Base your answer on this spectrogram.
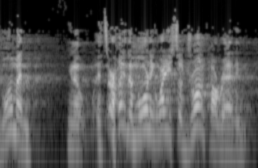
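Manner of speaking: high, quick, shaming reproachful tone. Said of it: "he sort of shames her".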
